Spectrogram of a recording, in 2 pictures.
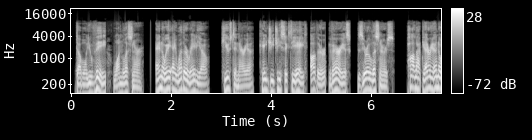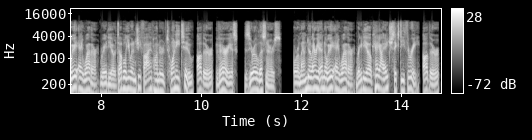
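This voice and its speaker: A synthetic male text-to-speech voice acts as a screen reader, reading list entries in a flat, automated way. It's mechanical and clipped, pronouncing letters and numbers evenly, with a mid-range, darkish tone in a dry recording.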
